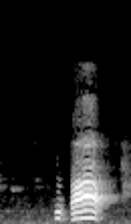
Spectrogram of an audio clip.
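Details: Five-year-old pet parrot, a talker said to say "Mittu Mittu", giving a short grating call: a brief low note, then a longer harsh harmonic squawk that bends up and down, in a quiet room.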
